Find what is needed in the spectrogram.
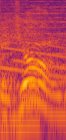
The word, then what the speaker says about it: de Jong: De Jong, eh, de Jong. – Pero se escribe diferente. De Jong, ¿no? – De Jong como de joven.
